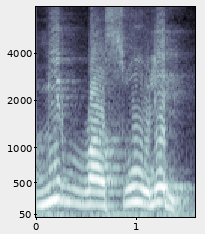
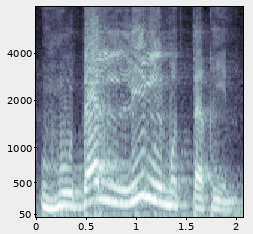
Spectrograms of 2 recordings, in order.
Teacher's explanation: memasukkan huruf yang pertama ke huruf yang kedua, tapi bi ghairi gunnah, tidak disertai dengan gunnah atau dengung. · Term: idgham bi ghairi gunnah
